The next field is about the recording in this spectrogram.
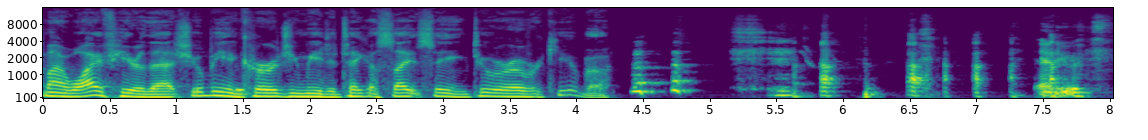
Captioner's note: laughing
